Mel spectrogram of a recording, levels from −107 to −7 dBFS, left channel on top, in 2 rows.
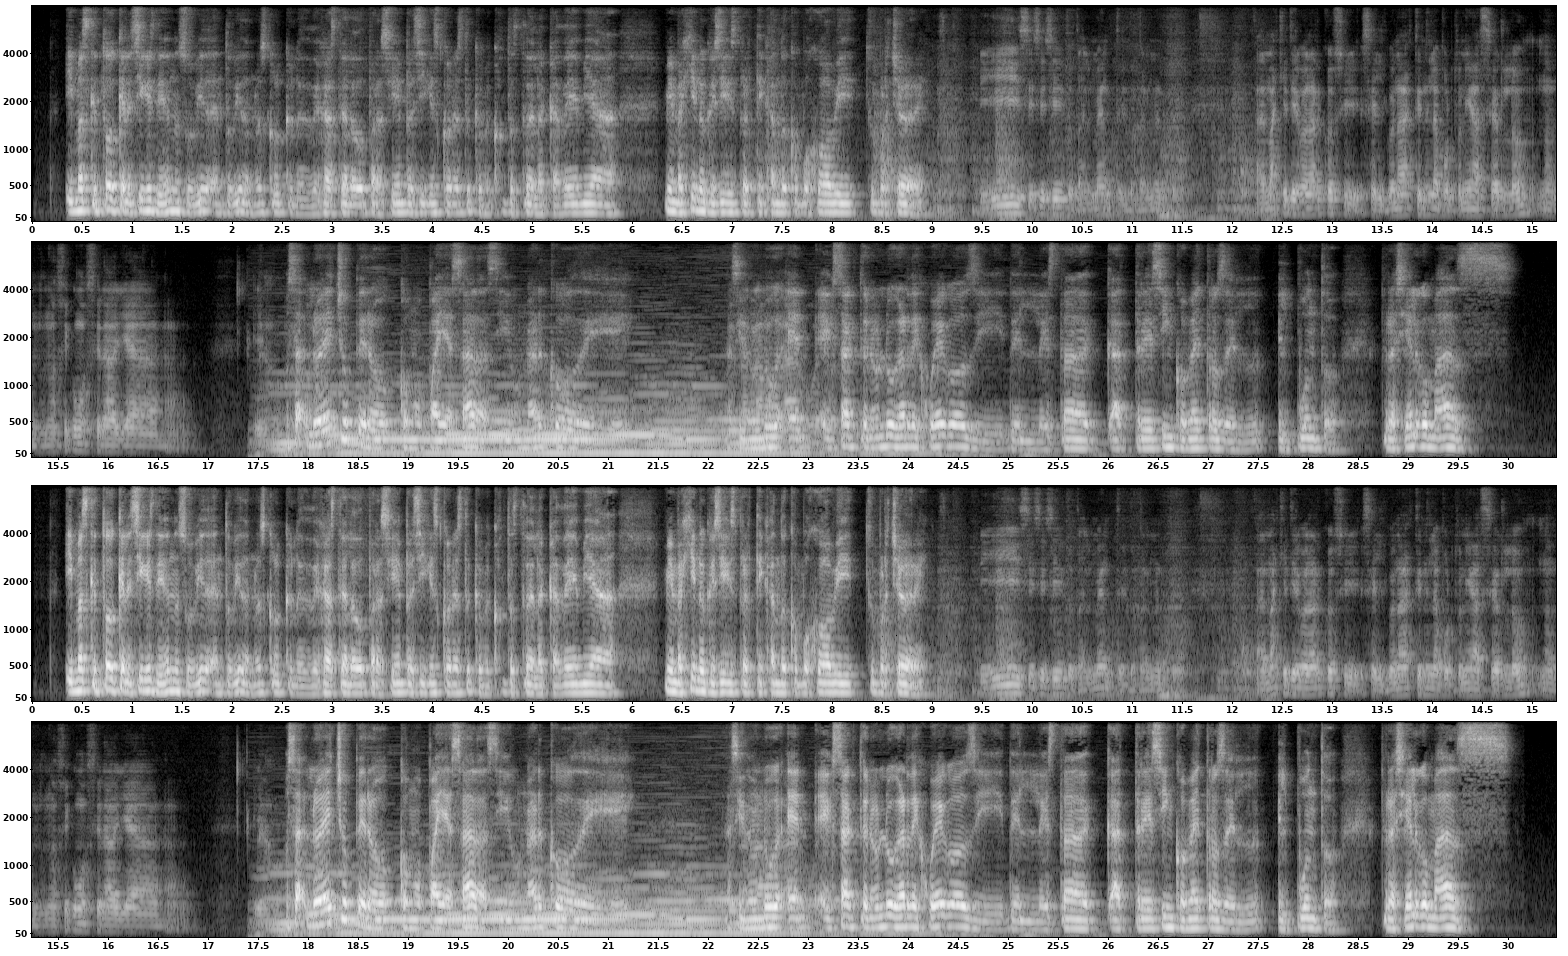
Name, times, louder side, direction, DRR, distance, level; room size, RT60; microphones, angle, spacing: voice 1, 0.3-8.9 17.8-21.2 22.2-30.0, right 4 dB, 55° right, 0.6 m, -24 dB
sound 1, 7.2-12.4, left 1 dB, 65° left, 2.9 m, -49 dB
voice 2, 9.5-12.0 12.2-16.8 17.4-18.2 22.1-23.5, right 1 dB, 30° left, 1.2 m, -40 dB
sound 2, 17.5-24.6, right 1 dB, 5° right, 0.8 m, -29 dB
8.5 x 4.4 x 2.6 m
head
